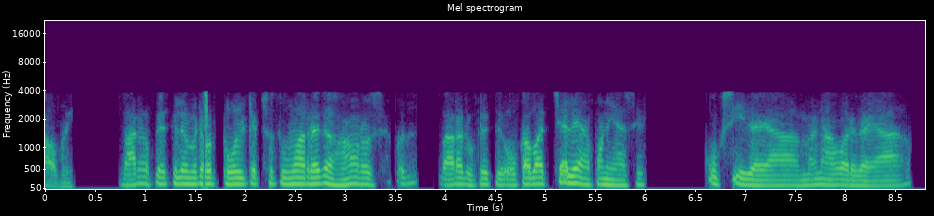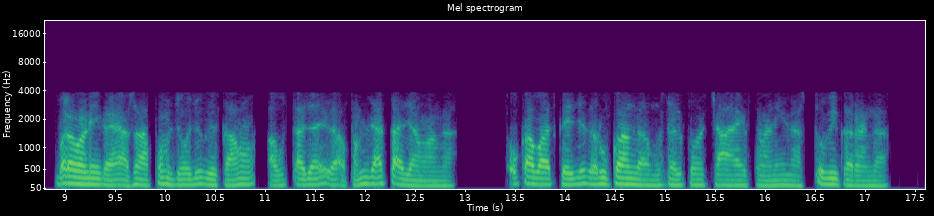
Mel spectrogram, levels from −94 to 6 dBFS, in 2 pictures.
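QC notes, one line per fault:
Throughout, RealAudio 14.4 codec: the speech is heavily mangled, with nothing above about 3.9 kHz, so it sounds muffled and gargly. That's the old dial-up speech codec squeezing everything into a tiny data budget, which fits an 8 kbit/s stream.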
